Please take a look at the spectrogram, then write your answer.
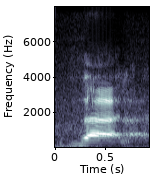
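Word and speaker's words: ذال: வேற சரியா வேல் அப்படின்றத உச்சரிப்பு என்ன அப்படின்னா நுனினாவை மேல்பல் மேல்பல் நுனியில் லேசாக சேர்த்து உச்சரிப்பது இந்த நுனினாக்க மேல் பல்லினுடைய நுனியில மேல்பினுடைய நுனியில லேசா சேர்த்து என்ன செய்றது உச்சரிக்கணும் பாருங்க ஜால் ஜால் ஜால் ஜால் ஜால்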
